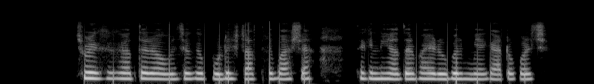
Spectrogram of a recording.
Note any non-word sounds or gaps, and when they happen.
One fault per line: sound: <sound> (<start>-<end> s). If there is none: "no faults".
sound: dropout (2.6-2.7 s)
